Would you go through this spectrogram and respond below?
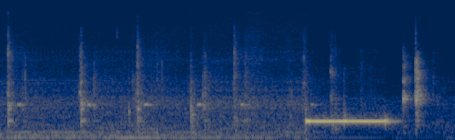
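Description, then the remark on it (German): A string of evenly spaced clicks like a phone being dialed to call the company Eurosol, followed by a single steady ringing tone lasting under a second, then a couple more clicks. No voices. “Wir rufen Eurosol an, wollen wissen, ob die Firma auch an deutsche Supermärkte liefert.”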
